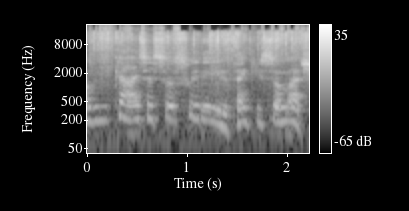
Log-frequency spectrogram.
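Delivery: gushing thanks. Retold or imitated.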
